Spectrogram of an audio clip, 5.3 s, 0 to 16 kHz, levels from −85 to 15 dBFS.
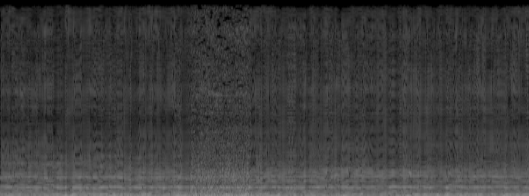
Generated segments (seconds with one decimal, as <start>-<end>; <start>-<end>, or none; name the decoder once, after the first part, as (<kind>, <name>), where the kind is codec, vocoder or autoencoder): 0.0-1.9 (vocoder, BigVGAN v2); 2.5-5.3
